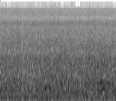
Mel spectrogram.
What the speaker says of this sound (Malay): Hujan masih lagi mencurah-curah turun.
